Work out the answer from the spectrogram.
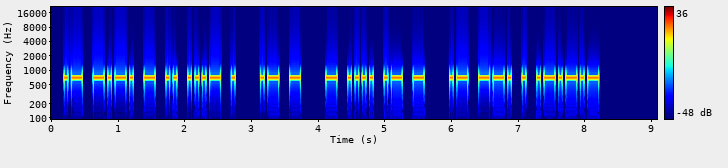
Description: Morse code, heard as a keyed tone, about 22 wpm, 700 Hz. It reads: ACTIVE AT THAT AGE.
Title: Sentences from Top 1000 Words - Review Part 6 - 22wpm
